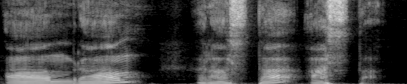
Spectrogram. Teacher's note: বরেন্দ্রী উপভাষায় পদের গোড়ায় র এর লোভ অথবা আগম বা আগমন ঘটে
